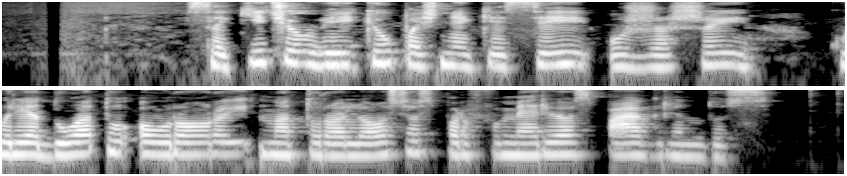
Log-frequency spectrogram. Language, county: Lithuanian, Utena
